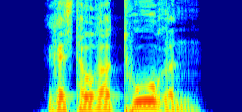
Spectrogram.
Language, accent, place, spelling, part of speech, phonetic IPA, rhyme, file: German, Germany, Berlin, Restauratoren, noun, [ʁestaʊ̯ʁaˈtoːʁən], -oːʁən, De-Restauratoren.ogg
- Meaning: plural of Restaurator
